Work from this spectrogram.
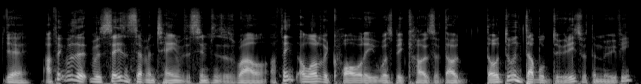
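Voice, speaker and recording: A man hosting a casual podcast chat, talking quickly and laughing often. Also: sits low, sing-song, darkish tone, no echo, clean studio sound. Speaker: podcast host.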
